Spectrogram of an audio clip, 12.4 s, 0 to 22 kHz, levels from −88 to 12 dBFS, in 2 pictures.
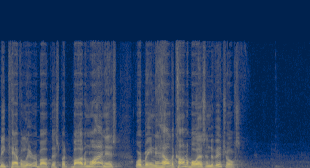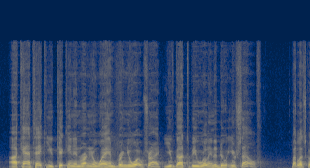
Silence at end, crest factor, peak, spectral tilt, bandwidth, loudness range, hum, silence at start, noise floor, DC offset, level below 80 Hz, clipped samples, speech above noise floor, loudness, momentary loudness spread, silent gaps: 0 s; 16 dB; -2 dBFS; -6.5 dB/octave; 17 kHz; 4 LU; none; 0 s; -59 dBFS; under 0.1%; -64 dBFS; under 0.1%; 42 dB; -18 LUFS; 8 LU; none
